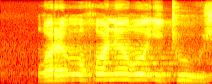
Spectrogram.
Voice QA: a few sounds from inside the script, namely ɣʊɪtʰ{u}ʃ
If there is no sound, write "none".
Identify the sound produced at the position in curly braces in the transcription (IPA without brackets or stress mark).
uː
